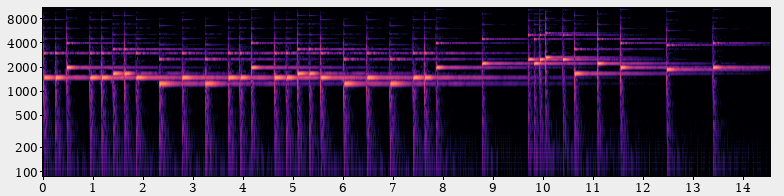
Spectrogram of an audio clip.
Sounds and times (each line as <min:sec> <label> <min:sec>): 0:00.0 music box 0:14.5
